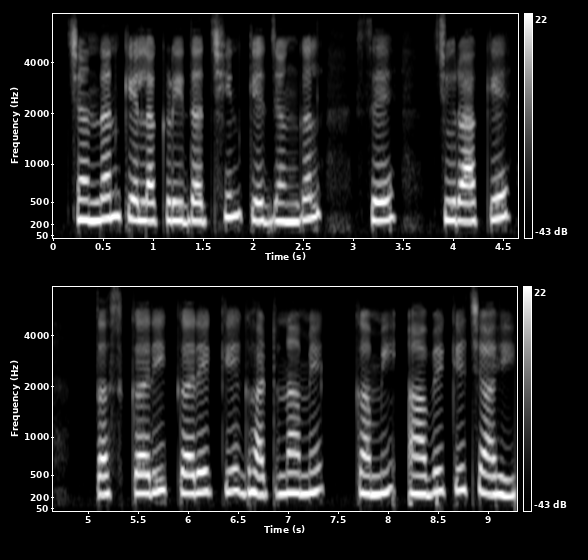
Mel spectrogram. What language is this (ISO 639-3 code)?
mag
